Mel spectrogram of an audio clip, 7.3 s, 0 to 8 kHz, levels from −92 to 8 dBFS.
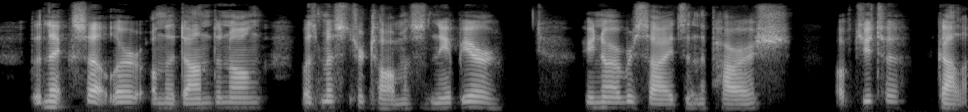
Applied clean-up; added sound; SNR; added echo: neural mask model Resemble Enhance denoiser.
